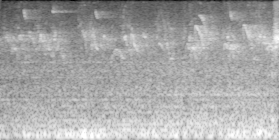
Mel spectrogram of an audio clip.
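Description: Several short bird chirps, high-pitched and repeated, over a steady background of outdoor noise.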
